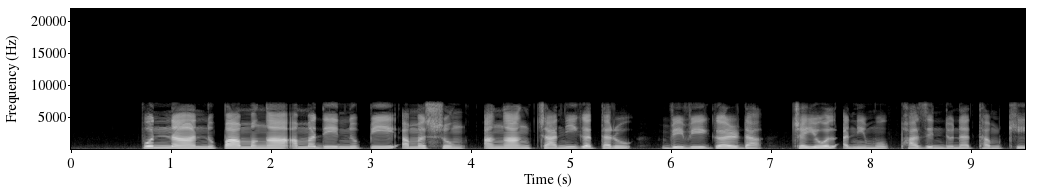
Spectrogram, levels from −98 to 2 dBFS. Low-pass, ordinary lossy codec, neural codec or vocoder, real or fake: 7.2 kHz; none; none; real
